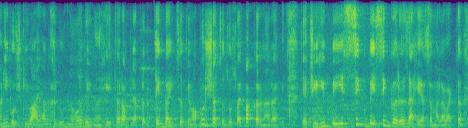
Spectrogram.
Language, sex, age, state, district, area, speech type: Marathi, female, 60+, Maharashtra, Pune, urban, spontaneous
